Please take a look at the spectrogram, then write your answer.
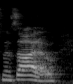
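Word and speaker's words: Mezato: say her name right masato there we go I want to call her Mexico but it's mizato so she's meeting with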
